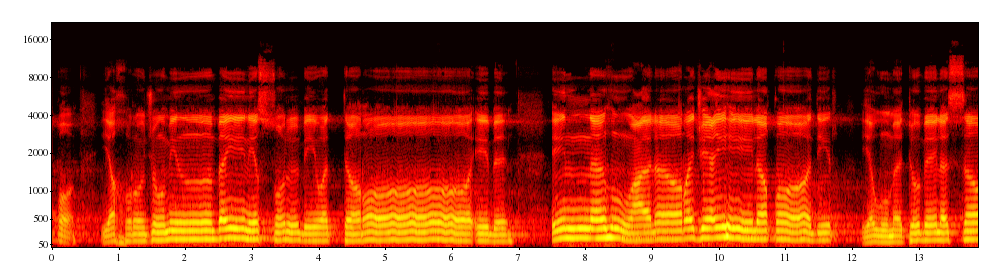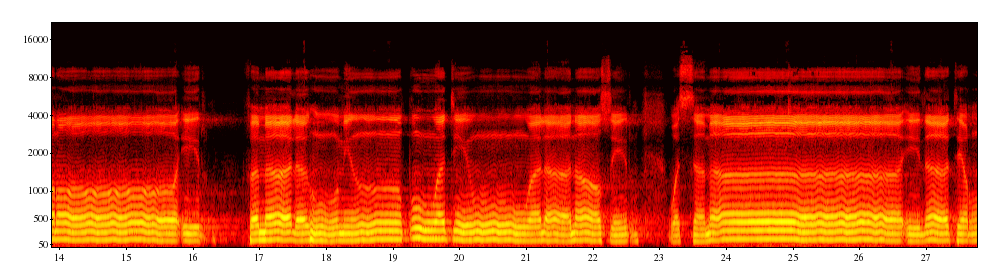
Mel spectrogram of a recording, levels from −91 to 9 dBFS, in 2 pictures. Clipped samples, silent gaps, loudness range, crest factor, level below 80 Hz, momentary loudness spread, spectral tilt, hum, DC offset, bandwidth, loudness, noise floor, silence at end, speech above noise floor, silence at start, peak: under 0.1%; none; 4 LU; 14 dB; -54 dBFS; 9 LU; -7.5 dB/octave; none; under 0.1%; 11 kHz; -20 LUFS; -47 dBFS; 0 s; 28 dB; 0 s; -6 dBFS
